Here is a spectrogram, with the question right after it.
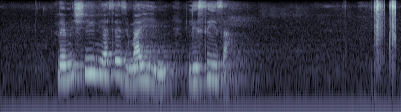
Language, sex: Zulu, female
